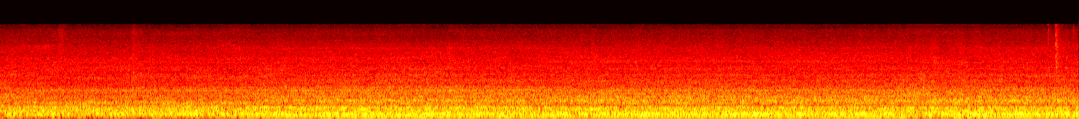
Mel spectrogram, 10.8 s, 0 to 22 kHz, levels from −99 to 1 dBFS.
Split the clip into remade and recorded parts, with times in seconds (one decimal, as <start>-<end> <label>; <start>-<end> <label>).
0.0-9.1 recorded; 9.1-9.8 remade; 9.8-10.8 recorded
